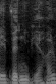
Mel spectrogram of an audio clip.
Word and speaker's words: Ibn Gvirol: Eben Gvirol, vous connaissez sûrement son nom, prononcé aussi Eben Gvirol.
